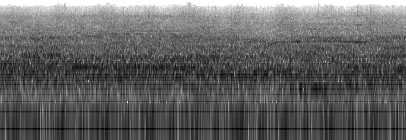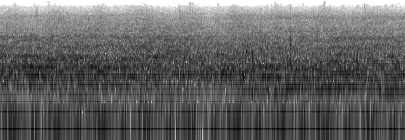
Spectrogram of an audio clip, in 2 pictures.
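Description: Ballpark crowd cheering steadily, with scattered shouts among the noise.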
